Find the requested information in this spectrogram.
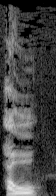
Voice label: "aúu", Apatani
